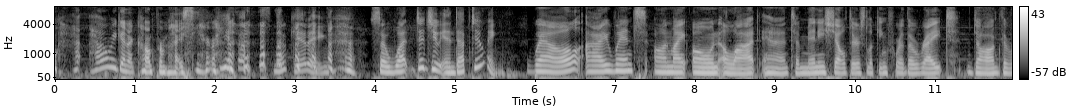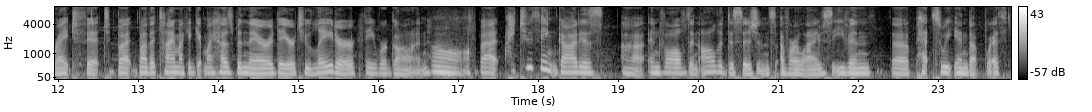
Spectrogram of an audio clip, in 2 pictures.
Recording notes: Recorded at Wheelers Western Outfitters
